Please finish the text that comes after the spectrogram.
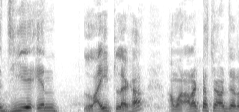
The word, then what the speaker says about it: GaN: ইজ গ্যাং charger বলে এটা খুব ভালোবা এই গ্যাং না উচ্চারণটা actually G N gallium nitride আমি তোমাদেরকে একটা মজার জিনিস দেখাই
